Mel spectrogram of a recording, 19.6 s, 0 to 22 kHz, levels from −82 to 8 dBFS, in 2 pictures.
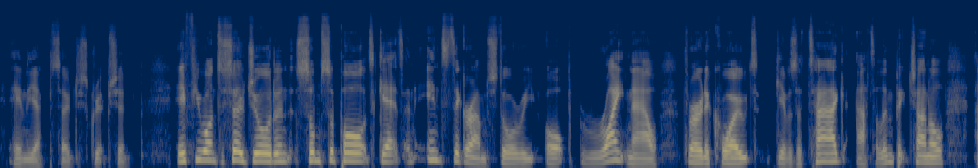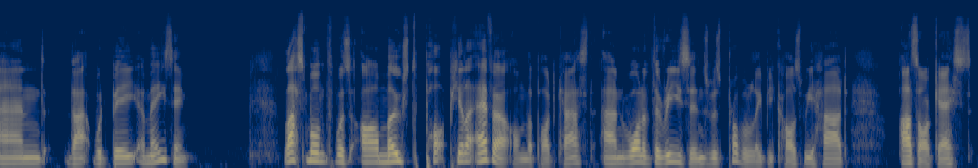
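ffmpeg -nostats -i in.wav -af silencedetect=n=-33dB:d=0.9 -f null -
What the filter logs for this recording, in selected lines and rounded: silence_start: 11.61
silence_end: 12.63 | silence_duration: 1.03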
